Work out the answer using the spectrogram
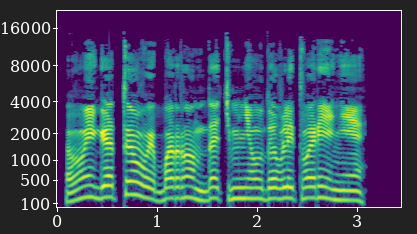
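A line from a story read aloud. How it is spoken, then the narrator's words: Insolent nasal asking. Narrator (Russian): Наглый и гнусаво поинтересовался Дорк ван Хепнейр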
